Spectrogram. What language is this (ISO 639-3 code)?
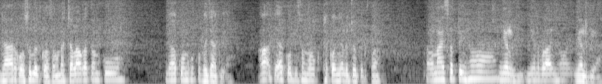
sat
